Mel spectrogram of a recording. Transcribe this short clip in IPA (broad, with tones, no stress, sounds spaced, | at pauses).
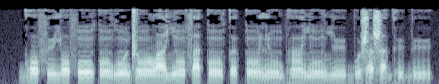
ɡʱ o˦ f ʉ˨ j o˦ f ũː˦ k õ˨ ɡ ũː˦ ɖ͡ʐ õː˦ lˠ ɐː˨˦ ʎ õː˦ f ɐ˦ k õː˦˨ k ɵ˦ k õ˦˨ lʲ ũː˨ bʱ ɐ̃ː˦ ʎ ũː˨ ʎ ʉː˦ b u˨ ʐ ɐ˨ ʐ ɐ˨ ɡʱ ʉ˨ b ʉː˨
